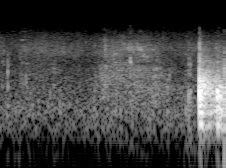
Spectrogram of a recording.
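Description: Quiet room tone with a few faint, soft handling noises from a glass bowl of shredded salad being moved about a second in.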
